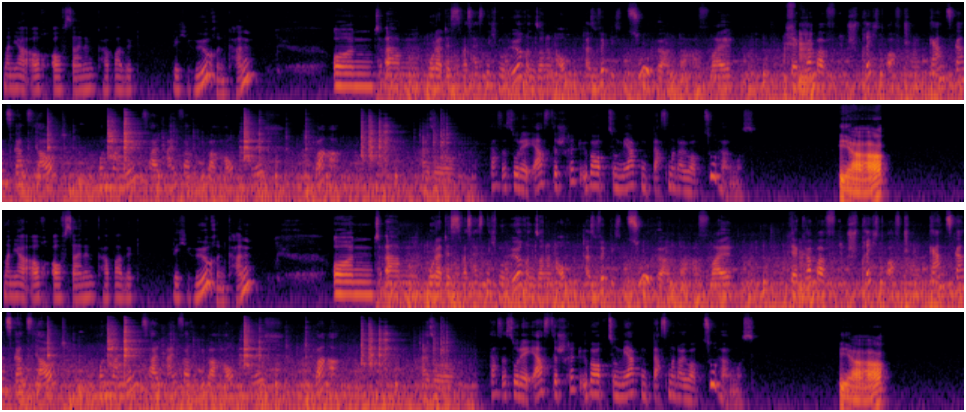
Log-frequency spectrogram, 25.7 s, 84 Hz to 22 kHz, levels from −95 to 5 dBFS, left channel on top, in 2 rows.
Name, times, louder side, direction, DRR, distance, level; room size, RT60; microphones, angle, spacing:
voice 1, 0.0-1.7 2.3-3.4 3.9-9.8 10.5-13.6 14.1-16.5 17.0-17.4 18.4-18.9 19.3-22.8, right 3 dB, 30° right, 0.5 m, -40 dB
sound 1, 5.0-19.1, right 2 dB, 80° right, 0.7 m, -40 dB
voice 2, 10.4-10.8 24.0-24.5, left 4 dB, 50° left, 0.5 m, -27 dB
sound 2, 12.9-13.8 14.2-19.0, right 2 dB, 5° right, 0.9 m, -43 dB
7.6 x 2.9 x 5.8 m
head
